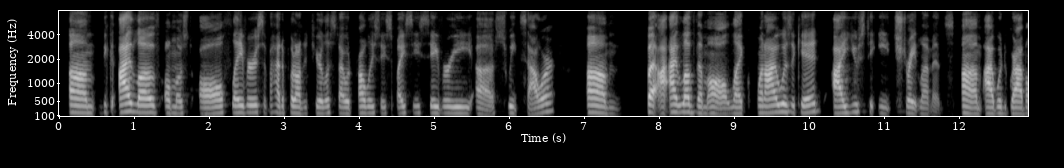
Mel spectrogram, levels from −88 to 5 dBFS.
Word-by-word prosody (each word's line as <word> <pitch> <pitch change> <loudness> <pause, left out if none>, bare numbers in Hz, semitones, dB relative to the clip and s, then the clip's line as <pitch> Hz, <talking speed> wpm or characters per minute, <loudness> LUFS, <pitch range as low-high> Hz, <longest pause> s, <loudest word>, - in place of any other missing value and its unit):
um, 185 -2 +4
becau 205 - -13
I 210 +3 +9
love 195 -2 +3
almost 175 -1 -8
all 165 +2 0
flavors, 195 +1 -2
if - - -22
I 190 - -16
had 185 - -2
to 185 - -9
put 185 0 -1
on 175 - -2
a - - -18
tier 170 0 -6
list, 180 +1 -10
I 170 - -3
would 165 - -4
probably 180 0 -3
say 170 - -15
spicy, 180 +2 -9
savory, 175 -2 -6
uh, - - -5
sweet, 365 -1 -9
sour? 225 +3 -3 0.4
Um, 180 -6 +4 0.4
but - - +8
I 175 - +5
I - - +2
love 210 0 +2
them 175 -2 -5
all, 160 -2 +1
like, 170 0 -4
when 190 -1 -3
I 190 +1 +6
was 210 0 0
a - - -8
kid, 195 +5 -3 0.2
I 180 -1 +6
used 205 +4 -8
to 385 - -12
eat 325 -4 -16
straight 485 -2 -4
lemons, - - -14
um, 165 -3 +3
I 170 -1 +5
would 175 0 -9
grab 165 0 +1
180 Hz, 225 wpm, -24 LUFS, 170-195 Hz, 0.4 s, I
